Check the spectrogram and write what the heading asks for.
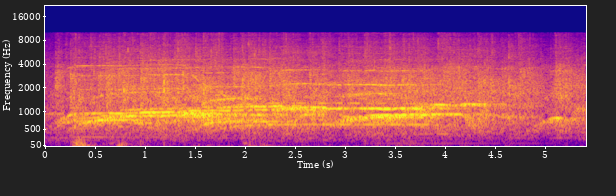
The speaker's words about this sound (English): Let's give a clap offering to our beloved doctor.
